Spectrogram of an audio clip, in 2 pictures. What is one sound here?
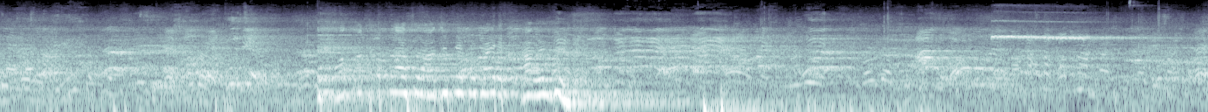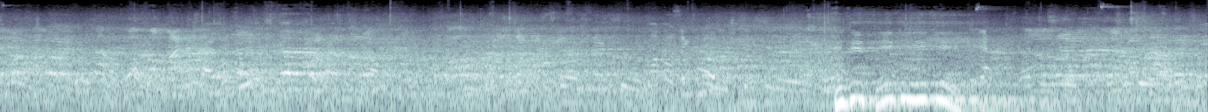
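Wrestlers' feet thump and shuffle on a mat.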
